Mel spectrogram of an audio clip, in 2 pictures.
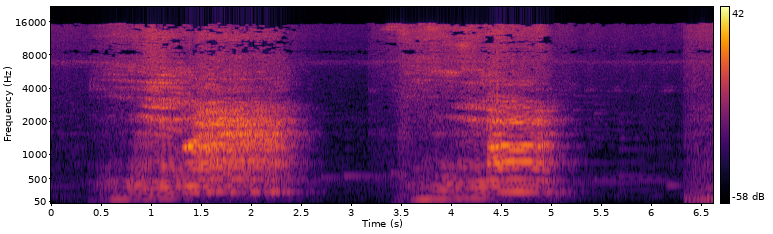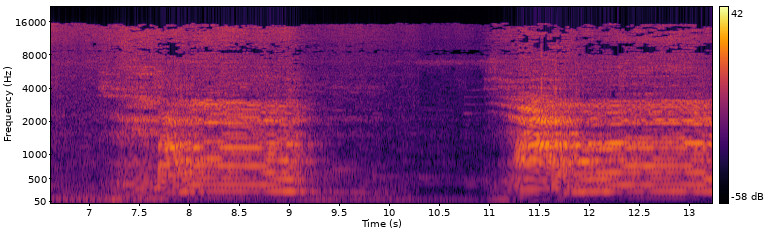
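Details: Cow mooing: four long, loud, harmonic-rich moos about two seconds each, the first two rising then falling, the later ones longer and more drawn out, with quiet gaps between.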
